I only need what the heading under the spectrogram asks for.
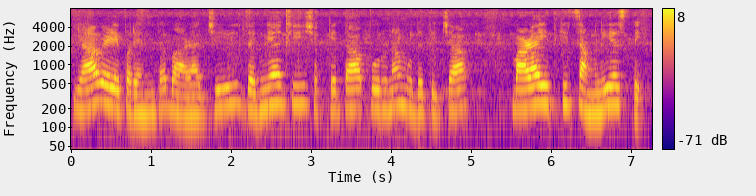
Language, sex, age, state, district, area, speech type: Marathi, female, 45-60, Maharashtra, Yavatmal, urban, read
